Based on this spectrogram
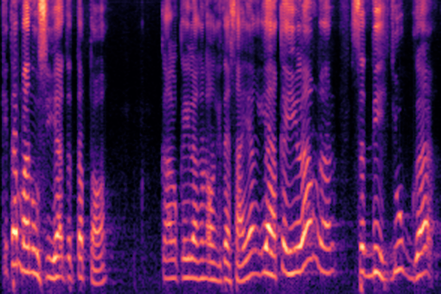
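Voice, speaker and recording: A male pastor preaching a sermon in a colloquial way, dropping to a hush and then rising to loud emphasis, and acting out the dialogue he quotes. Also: high-pitched, expressive, normal speed. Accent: Indonesian.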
